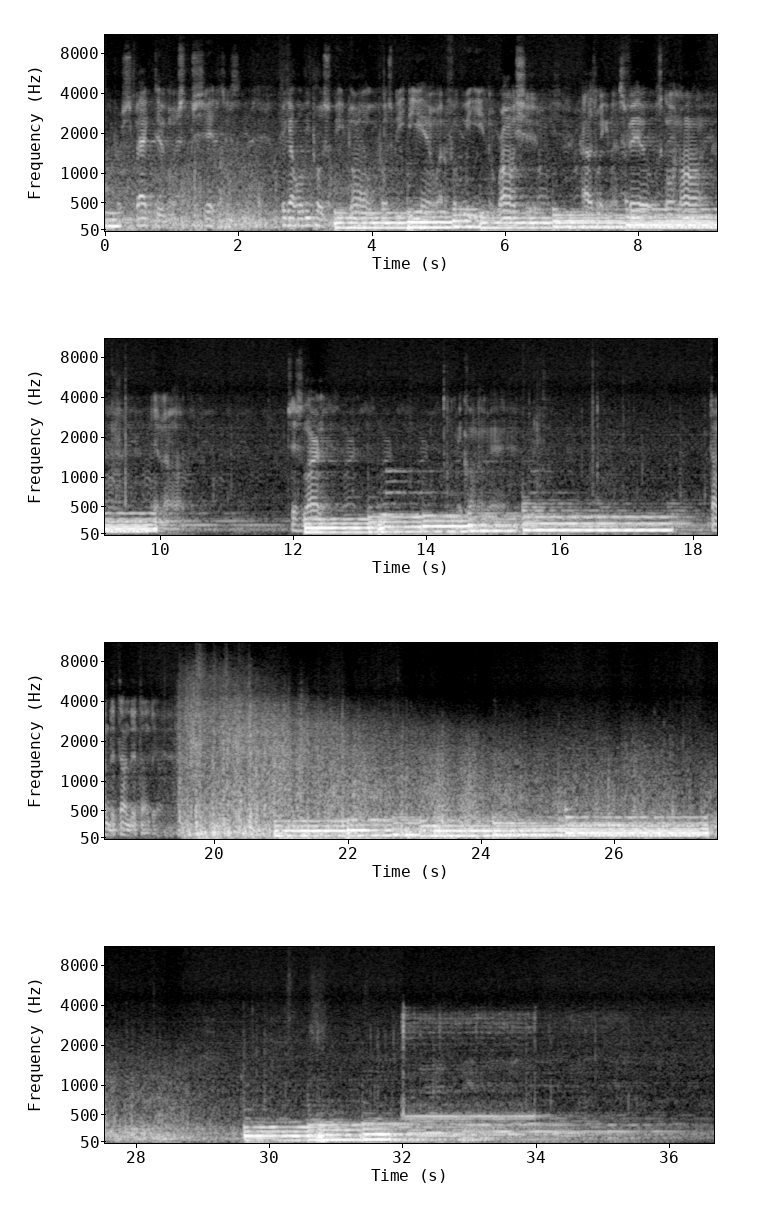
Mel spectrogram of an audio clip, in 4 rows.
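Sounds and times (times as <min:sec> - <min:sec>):
steady low droning musical tones: 0:00.0 - 0:01.7, 0:02.7 - 0:18.6, 0:20.7 - 0:28.8, 0:29.6 - 0:36.6
thunder crack and rumble: 0:00.0 - 0:08.6, 0:19.4 - 0:30.0
speech: 0:00.3 - 0:09.5, 0:12.0 - 0:13.5, 0:18.4 - 0:19.8.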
